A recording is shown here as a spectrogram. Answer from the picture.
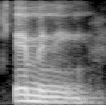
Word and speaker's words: Imani: at my house, and he pronounced her name Imani. As the majority of my Jamaican relatives, actually all of them pronounced it like that. Imani.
